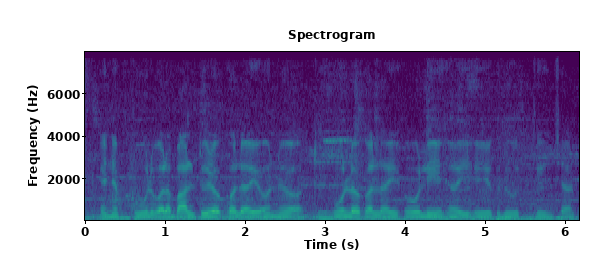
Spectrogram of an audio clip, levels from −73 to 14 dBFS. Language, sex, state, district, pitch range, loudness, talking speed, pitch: Bajjika, male, Bihar, Vaishali, 115-125 Hz, -26 LUFS, 125 wpm, 120 Hz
